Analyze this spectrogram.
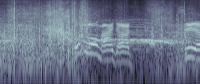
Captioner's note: players cheering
